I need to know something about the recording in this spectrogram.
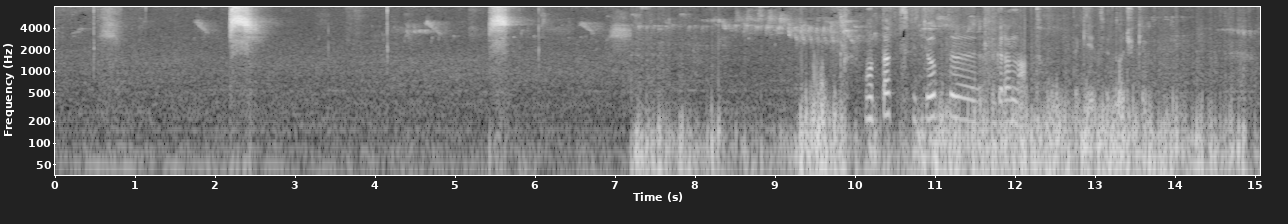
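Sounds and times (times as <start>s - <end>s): songbird harsh calls: 1.8s - 2.8s, 4.3s - 10.4s
low rumbling on microphone: 7.2s - 15.0s.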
